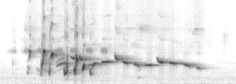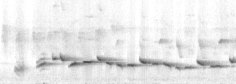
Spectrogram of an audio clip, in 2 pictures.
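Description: A streak-eared bulbul gives quick, chattering runs of bright falling chirps in two bursts separated by a short pause.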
